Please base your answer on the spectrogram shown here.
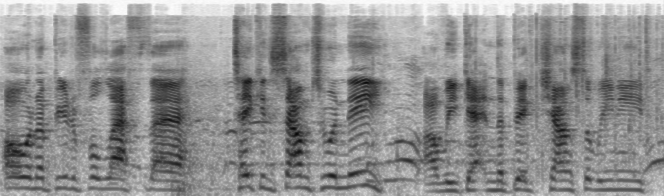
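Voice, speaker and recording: A man calling wrestling moves in steady play-by-play commentary. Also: high-pitched, a little fast. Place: wrestling event with live crowd. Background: crowd noise.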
